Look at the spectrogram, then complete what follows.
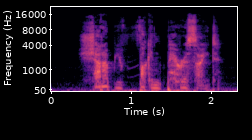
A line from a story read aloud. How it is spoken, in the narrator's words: Damien hissed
